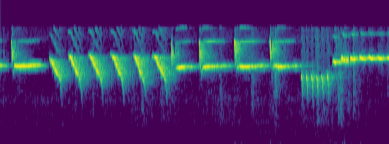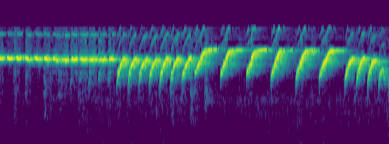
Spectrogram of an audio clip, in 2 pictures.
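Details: Canary song: rapid rolling trills of downward-sweeping notes, a long steady high whistle in the middle, then fast rising-pitch trills, all loud and continuous without pause.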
